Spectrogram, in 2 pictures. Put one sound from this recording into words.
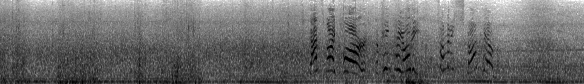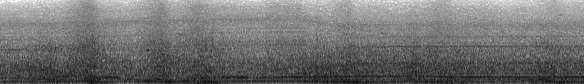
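A van engine hums steadily as it drives along a road.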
